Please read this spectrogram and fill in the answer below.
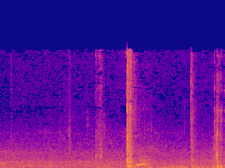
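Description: Travel trailer's exterior storage compartment door being swung shut: one sharp slam a little past a second in, then a lighter click near the end as the latch is handled.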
